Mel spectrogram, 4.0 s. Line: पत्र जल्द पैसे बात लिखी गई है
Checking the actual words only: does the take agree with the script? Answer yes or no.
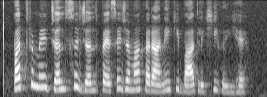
no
